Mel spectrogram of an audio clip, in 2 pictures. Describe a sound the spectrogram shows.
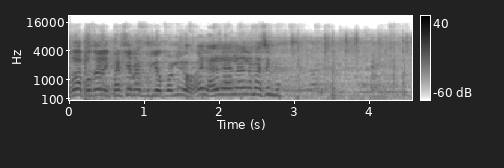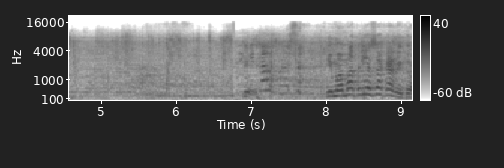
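A young girl shouts and sings excitedly close by.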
